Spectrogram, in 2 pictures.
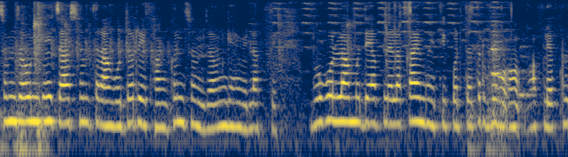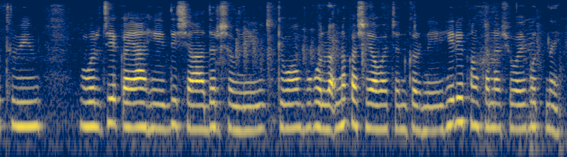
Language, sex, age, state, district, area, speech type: Marathi, female, 30-45, Maharashtra, Osmanabad, rural, spontaneous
